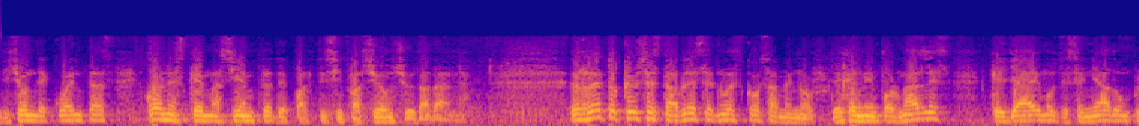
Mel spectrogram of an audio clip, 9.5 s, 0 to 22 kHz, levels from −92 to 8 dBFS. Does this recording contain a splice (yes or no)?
yes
